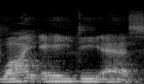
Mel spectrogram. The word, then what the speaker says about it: yards: began to sing again this was maine so it was 200 yards yes y-a-d-s yads here's another main pronunciation what do you name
